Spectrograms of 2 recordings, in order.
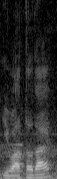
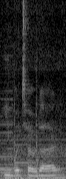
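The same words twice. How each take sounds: First: The syllables are even, with no strong stress. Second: One syllable is strongly stressed, English style. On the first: The speaker calls it right. "the actual pronunciation is probably something closer to Iwatodai" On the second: The speaker calls it wrong. "Iwatodai is kind of not a great pronunciation of that word"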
